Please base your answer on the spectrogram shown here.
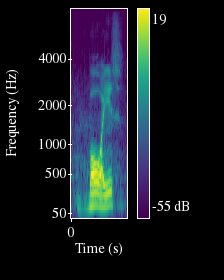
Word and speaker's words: Boys: Okay, this is a Boyse anti-tank gun. It's British, come out in the 1930s. He said boys, by the way. Boyse, B-O-Y-E-S, that's how it's spelled.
